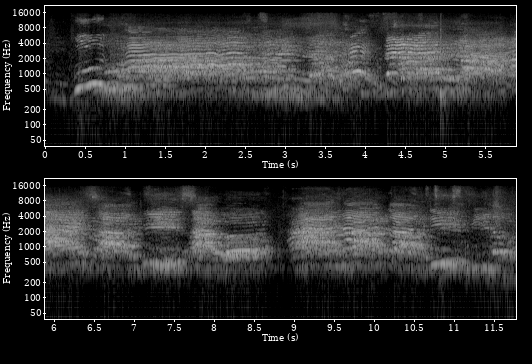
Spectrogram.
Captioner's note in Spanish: Niños respondiendo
